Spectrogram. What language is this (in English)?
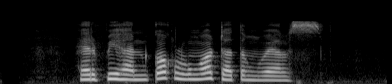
Javanese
